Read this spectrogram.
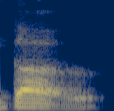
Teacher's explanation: i say go with much more of a sort of closed sound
